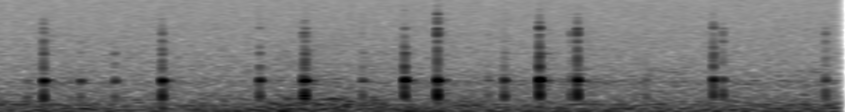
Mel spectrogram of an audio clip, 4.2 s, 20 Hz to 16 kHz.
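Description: Nails tap on the wooden edges and face of a small bamboo box held in the hands. Quiet, short, dry taps come at an uneven pace, each with a hollow tone around 1 kHz and a bright click on top, over a low background hiss.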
